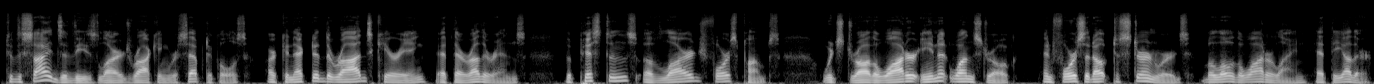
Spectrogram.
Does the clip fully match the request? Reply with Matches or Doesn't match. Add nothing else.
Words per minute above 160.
Matches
